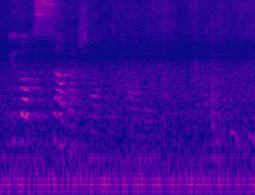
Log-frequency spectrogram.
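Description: A woman speaks with emotion, heard from a distance in a large hall.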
